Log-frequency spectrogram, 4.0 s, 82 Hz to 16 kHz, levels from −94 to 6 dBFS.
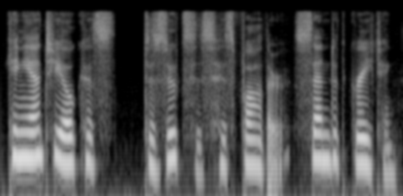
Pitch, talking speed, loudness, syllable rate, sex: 200 Hz, 120 wpm, -19 LUFS, 3.9 syllables/s, female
